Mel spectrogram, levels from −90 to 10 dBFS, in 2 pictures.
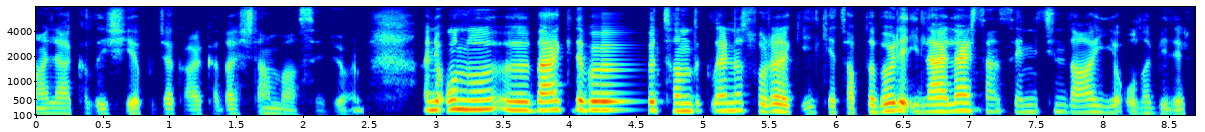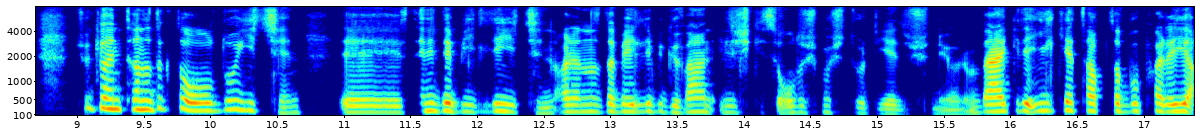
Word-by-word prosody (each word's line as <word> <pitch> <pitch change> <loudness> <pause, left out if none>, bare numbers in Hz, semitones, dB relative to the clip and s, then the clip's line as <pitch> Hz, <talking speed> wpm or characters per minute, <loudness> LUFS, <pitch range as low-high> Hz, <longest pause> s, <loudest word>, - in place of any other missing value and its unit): alakalı 135 -1 -11
işi 130 - -10
yapacak 130 -2 -11
arkadaştan 125 +2 -13
bahsediyorum. 115 - -17 0.4
Hani, 230 +1 +3
onu, 245 0 +6 0.2
ııı, 225 -2 +3
belki 230 +1 +5
de, 240 -1 +5
böyle, 230 0 +6 0.2
tanıdıklarına 205 +1 -2
sorarak 190 -3 +1
ilk 155 +4 -19
etapta, 175 +2 -5
böyle 210 +3 +6
ilerlersen 185 +2 +1
senin 180 -3 -14
için 185 0 -17
daha 165 +1 -4
iyi 165 -1 -10
olabilir. 145 -1 -14 0.3
Çünkü, 280 -1 -5
hani, 260 -2 +5
tanıdık 245 +2 -1
da 245 - 0
olduğu 210 +3 0
için, 205 -9 -9 0.3
eee, 170 0 -5
seni 205 0 -6
de 210 -2 +3
bildiği 185 +2 -7
için 145 -4 -14
aranızda 180 +2 -6
belli 185 +1 -4
bir 195 - -16
güven 175 +2 -6
ilişkisi 165 -2 -12
oluşmuştur 160 -3 -14
diye 125 -2 -13
düşünüyorum. 115 - -18
Belki 190 +1 +3
de 200 - +4
ilk 205 +2 -8
etapta 200 -3 -3
bu 200 - -6
parayı 195 -1 0
190 Hz, 160 wpm, -21 LUFS, 165-210 Hz, 0.4 s, onu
